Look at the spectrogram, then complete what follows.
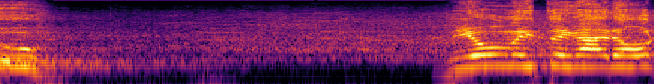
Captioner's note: audience booing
